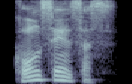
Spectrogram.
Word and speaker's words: コンセンサス: Consensus, we pronounce it コンセンサス。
